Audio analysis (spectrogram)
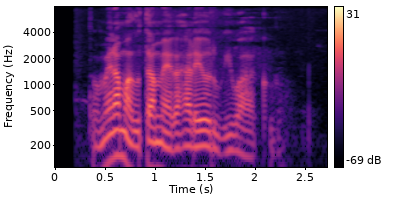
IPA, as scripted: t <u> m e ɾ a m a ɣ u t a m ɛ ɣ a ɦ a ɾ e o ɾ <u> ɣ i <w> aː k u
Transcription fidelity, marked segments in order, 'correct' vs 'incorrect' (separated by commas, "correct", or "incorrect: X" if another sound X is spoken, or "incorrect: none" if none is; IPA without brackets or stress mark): incorrect: o, correct, correct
